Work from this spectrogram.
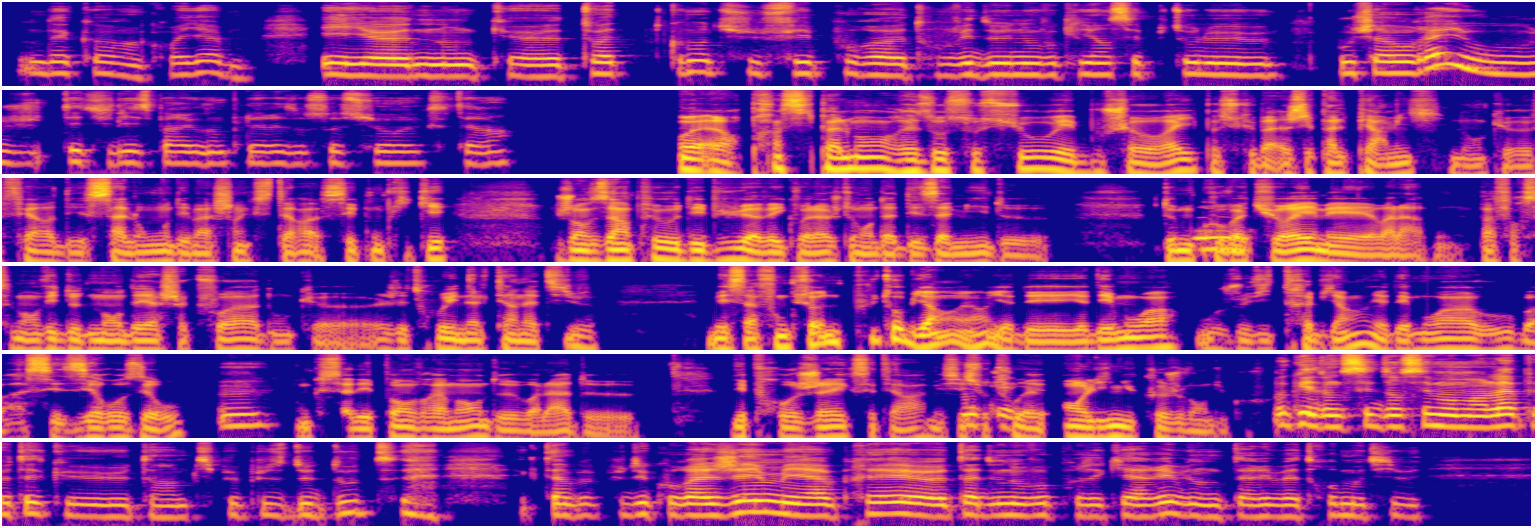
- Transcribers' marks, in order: stressed: "en ligne"; chuckle
- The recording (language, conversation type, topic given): French, podcast, Quel conseil donnerais-tu à quelqu’un qui débute ?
